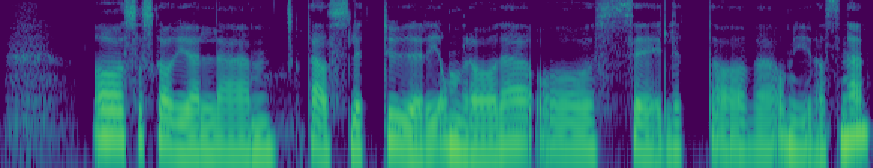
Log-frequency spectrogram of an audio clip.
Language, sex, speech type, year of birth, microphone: Norwegian, female, spontaneous, 1971, Shure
